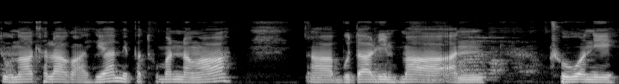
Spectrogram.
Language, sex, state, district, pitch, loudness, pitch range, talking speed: Mizo, male, Mizoram, Aizawl, 115 Hz, -17 LUFS, 110-120 Hz, 155 wpm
